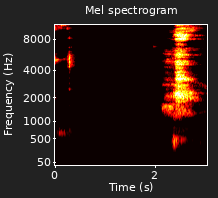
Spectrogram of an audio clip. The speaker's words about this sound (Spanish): Este sonido, o sea, estás tomando es, la de o sea, mientras está entrando el agua a tu boca, respiras por la nariz. Pero se escucha todo el vaso de...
